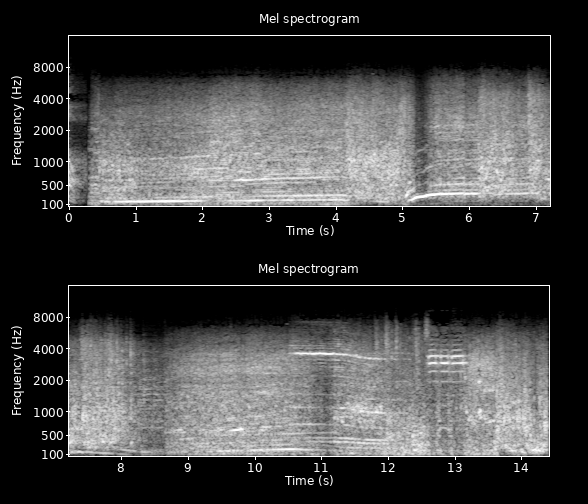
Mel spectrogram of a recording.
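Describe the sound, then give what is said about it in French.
A racing car roars, its engine revving and shifting pitch as the tires screech and skid across the pavement in a loud, continuous burst, losing grip made worse by tires that are too narrow. “Perte d'adhérence aggravée par des pneus trop étroits.”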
